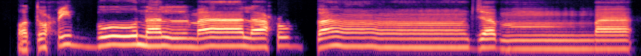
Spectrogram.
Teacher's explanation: এখানে তানবিনের পরে জিম এসছে একবার 15টি অক্ষরের মধ্যে থেকে, তাই গুণনা হবে।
